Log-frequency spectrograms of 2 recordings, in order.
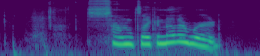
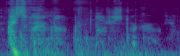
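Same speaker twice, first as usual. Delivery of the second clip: hushed real whisper, protesting; 6 dB quieter, faster than usual. Real, not acted. Insisting to viewers while mom is near, whispering. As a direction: whisper the denial under her breath. She's gonna hear me.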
